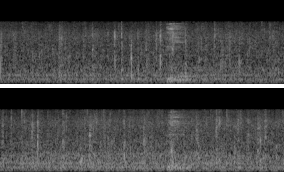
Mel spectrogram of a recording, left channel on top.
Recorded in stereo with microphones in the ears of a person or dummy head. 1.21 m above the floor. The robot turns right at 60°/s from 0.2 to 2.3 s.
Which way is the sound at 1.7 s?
80° left.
